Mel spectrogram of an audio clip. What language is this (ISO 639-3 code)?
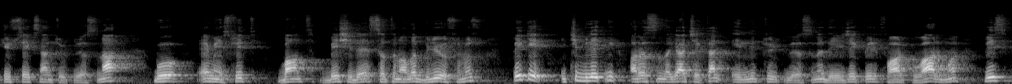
tur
